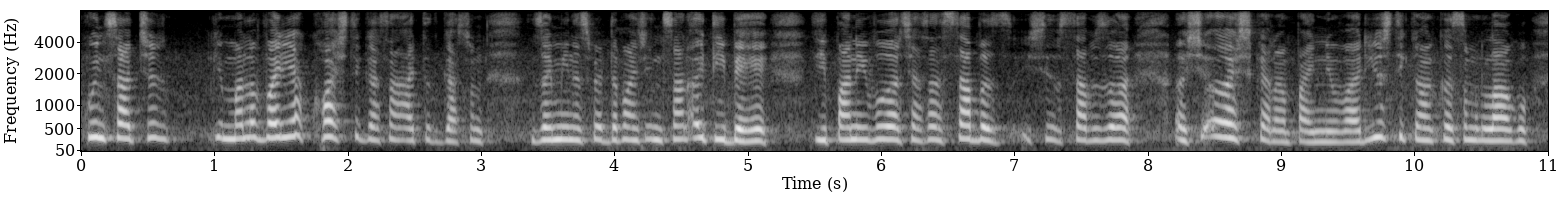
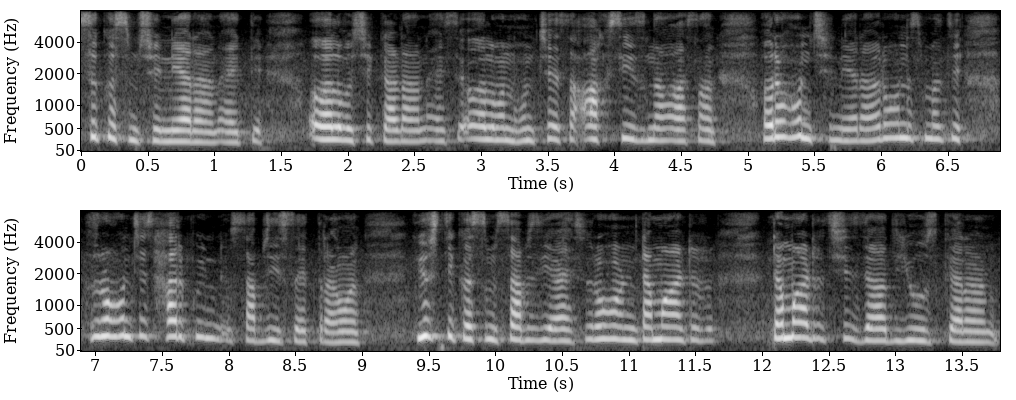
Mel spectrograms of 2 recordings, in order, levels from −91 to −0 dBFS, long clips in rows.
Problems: none marked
